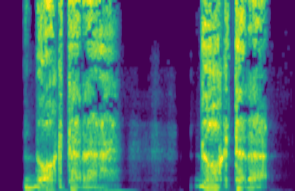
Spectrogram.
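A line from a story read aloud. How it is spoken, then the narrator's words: Moaning. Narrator (Russian): простонал Кадрус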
